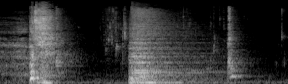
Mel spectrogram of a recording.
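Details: Two or three loud sneeze-like bursts, possibly acted, in a comedy sketch about sneezing at the wrong time, with faint background sound.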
